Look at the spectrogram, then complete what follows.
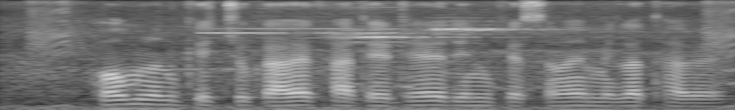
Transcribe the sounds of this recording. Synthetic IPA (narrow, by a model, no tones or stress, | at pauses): hoːmlənket͡ʃʊkaːwekʰaːt̪eɖʱeːɾd̪ɪnkesəməjmɪlət̪ɦɛʋeː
